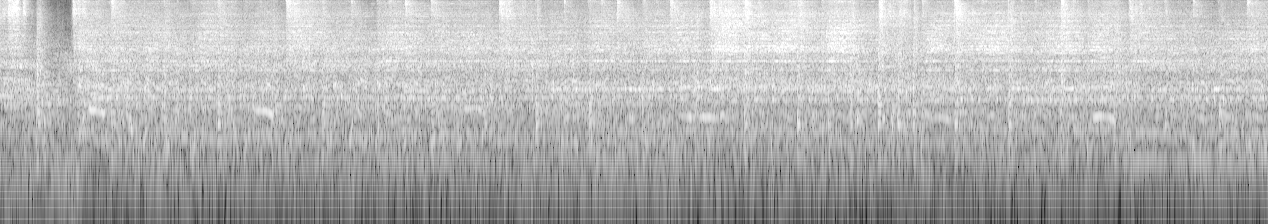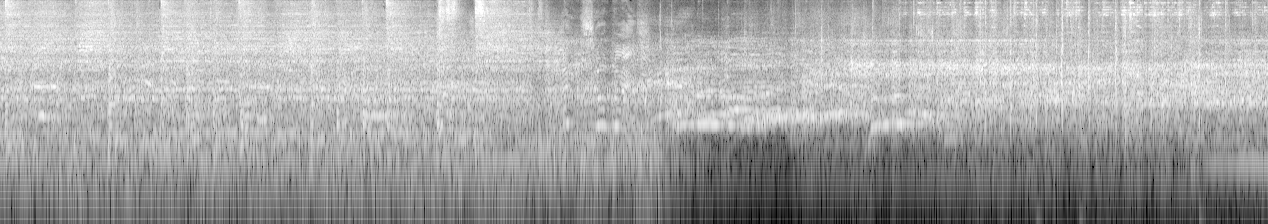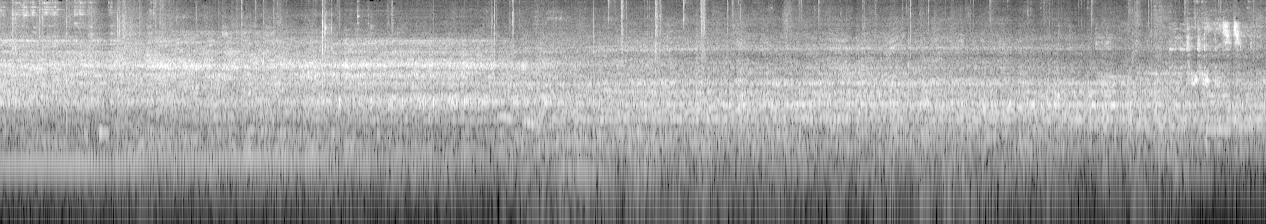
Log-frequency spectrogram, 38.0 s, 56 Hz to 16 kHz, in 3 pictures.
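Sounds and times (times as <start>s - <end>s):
distorted electric bass drone: 0.0s - 19.3s, 21.2s - 38.0s.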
